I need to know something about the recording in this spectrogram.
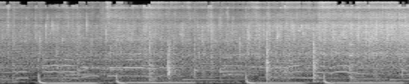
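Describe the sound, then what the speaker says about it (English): Tomatoes sizzle and fry in a hot cooking pot for a mutton and greens dinner, a steady close sizzle broken by several sharp stirring scrapes and clinks, with no talking. "I'm gonna add some tomatoes now to my cooking pot"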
